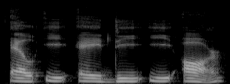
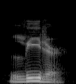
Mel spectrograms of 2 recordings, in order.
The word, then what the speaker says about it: leader: like these, L-I-T-E-R and L-E-A-D-E-R, well, in American English, both words get a tap, and the pronunciation can sound the same, like leader, leader.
